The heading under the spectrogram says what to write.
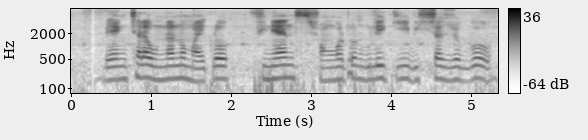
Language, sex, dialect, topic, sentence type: Bengali, male, Northern/Varendri, banking, question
